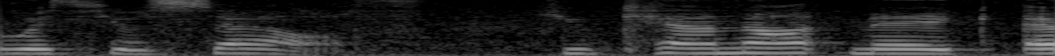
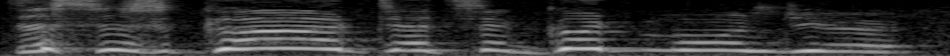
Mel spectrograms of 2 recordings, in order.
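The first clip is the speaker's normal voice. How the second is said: much higher, louder exclamation in a put-on old French voice; hammed-up grandmother crying mon Dieu; 9 semitones higher, 8 dB louder, slower than usual. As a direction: throw up your hands like an excited French grandmother. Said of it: "and she went".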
